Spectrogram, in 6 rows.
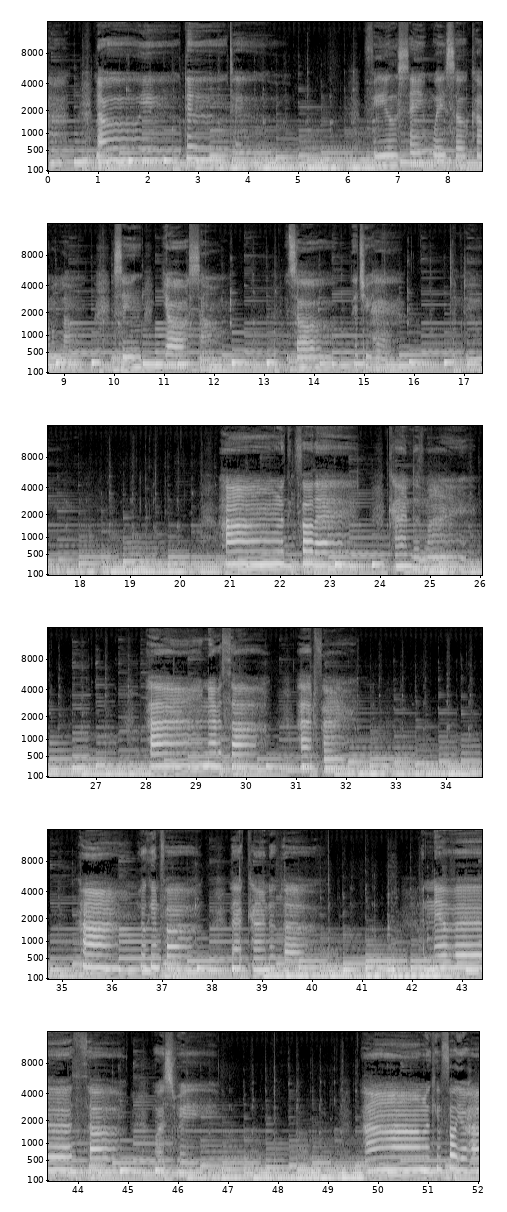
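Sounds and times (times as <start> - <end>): woman singing: 0.0 - 18.3, 20.4 - 26.8, 27.5 - 33.1, 34.8 - 40.8, 41.6 - 47.3, 49.3 - 52.0
acoustic guitar picking: 0.0 - 52.0.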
